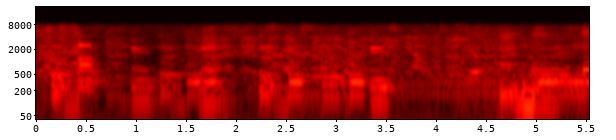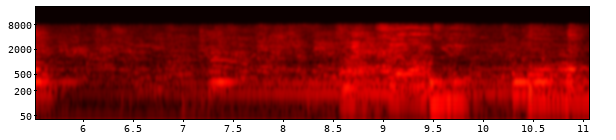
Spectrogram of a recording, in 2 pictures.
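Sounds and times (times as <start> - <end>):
upright bass plucked notes: 0.0 - 3.6, 4.6 - 5.9, 8.6 - 11.0
guitar plucked notes: 0.0 - 6.0, 8.5 - 11.0.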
